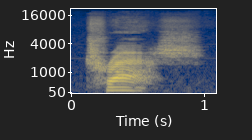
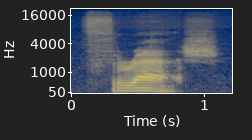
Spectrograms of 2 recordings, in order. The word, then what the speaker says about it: thrash: First off, normally people pronounce thrash as trash, but it's actually pronounced thrash, thrash.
